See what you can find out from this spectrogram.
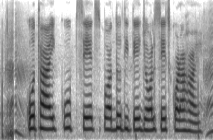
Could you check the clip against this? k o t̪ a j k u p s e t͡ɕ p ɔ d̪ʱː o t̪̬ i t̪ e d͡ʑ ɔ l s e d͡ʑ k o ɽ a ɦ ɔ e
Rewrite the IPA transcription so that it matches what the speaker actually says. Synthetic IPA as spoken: k o t̪ʰ a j k u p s e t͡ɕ p ɔ d̪ʱː o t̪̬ i t̪ e d͡ʑ ɔ l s e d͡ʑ k ɔ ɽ a ɦ ɔ e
